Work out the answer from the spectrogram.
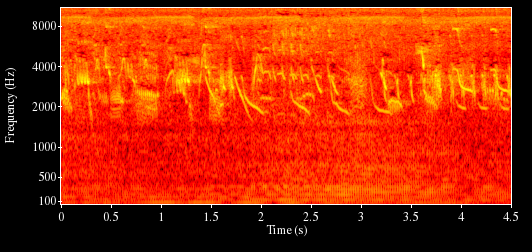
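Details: A group of mynas in Thailand fighting one another: a rapid, overlapping run of harsh chattering notes mixed with short rising and falling whistles, about three calls per second, over a steady low hum.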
